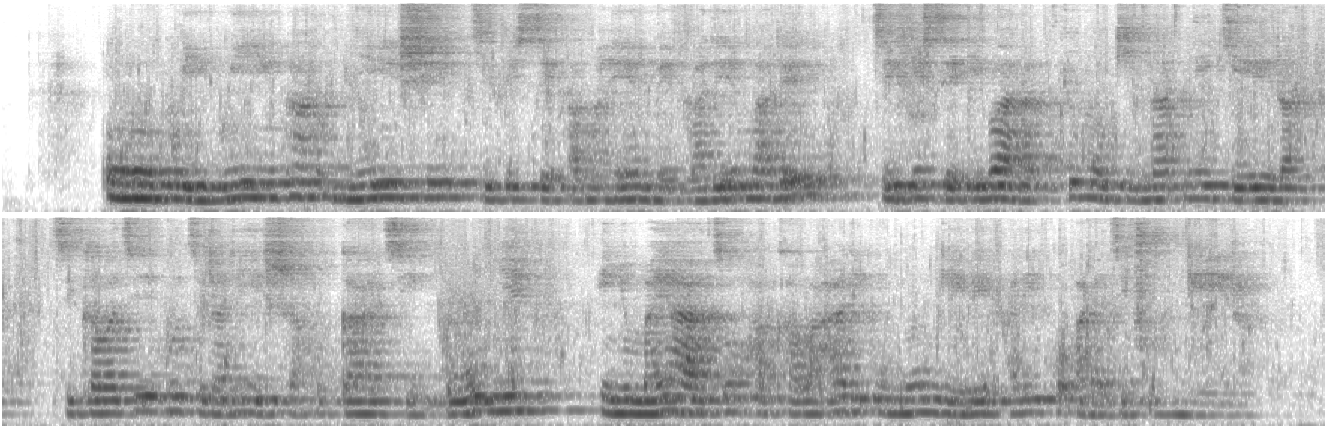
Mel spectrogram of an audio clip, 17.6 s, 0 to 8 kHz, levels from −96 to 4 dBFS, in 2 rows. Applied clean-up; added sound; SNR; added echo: neural separator model SepFormer DNS4.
